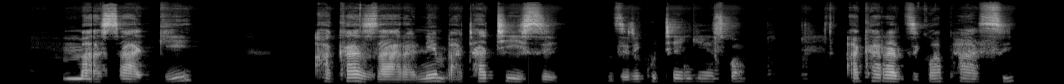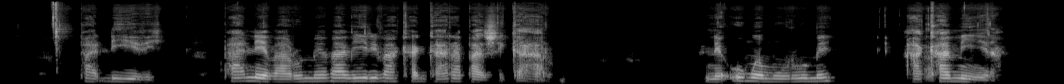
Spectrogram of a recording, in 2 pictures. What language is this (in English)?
Shona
